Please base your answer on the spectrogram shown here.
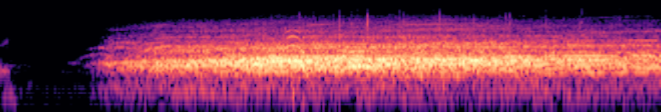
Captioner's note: cheering and applause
